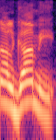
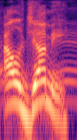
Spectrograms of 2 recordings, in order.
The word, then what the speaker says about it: al-Jami: with the birth of Muhammad Aman al-Gami, or al-Jami, for those who get upset about the Egyptian pronunciation of the letter Jim.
